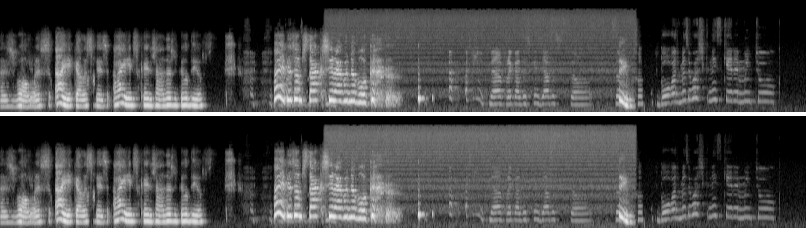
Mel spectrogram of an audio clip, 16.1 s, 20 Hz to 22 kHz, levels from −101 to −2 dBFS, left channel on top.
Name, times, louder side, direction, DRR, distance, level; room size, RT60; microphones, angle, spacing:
voice 1, 0.0-4.1 4.5-4.7 5.5-8.0 8.4-8.5 12.4-12.6, equal, 5° right, 0.6 m, -21 dB
voice 2, 4.9-6.7 8.5-8.6 9.0-12.9 13.1-15.6, left 3 dB, 50° left, 4.2 m, -44 dB
sound 1, 6.5-12.7, right 7 dB, 25° right, 3.0 m, -44 dB
head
